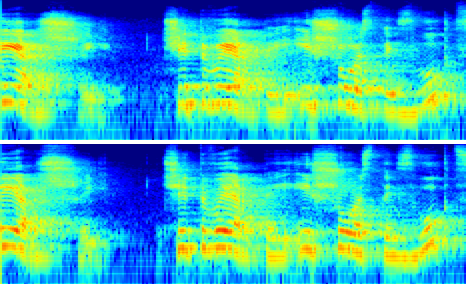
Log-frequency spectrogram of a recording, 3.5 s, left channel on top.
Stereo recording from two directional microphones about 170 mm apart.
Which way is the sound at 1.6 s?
55° right (ahead or behind).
